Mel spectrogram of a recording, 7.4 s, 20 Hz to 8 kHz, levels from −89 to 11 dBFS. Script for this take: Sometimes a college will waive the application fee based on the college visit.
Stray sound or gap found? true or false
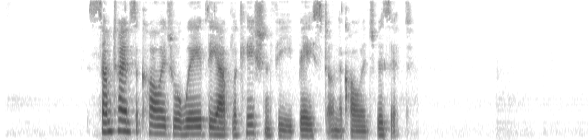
false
